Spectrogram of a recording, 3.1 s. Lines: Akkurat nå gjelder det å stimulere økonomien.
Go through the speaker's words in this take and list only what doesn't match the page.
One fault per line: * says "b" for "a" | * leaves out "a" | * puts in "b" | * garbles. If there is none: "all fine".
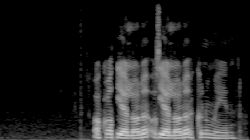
* leaves out "nå"
* says "gjelder" for "stimulere"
